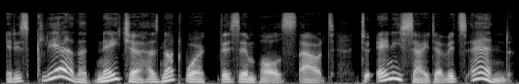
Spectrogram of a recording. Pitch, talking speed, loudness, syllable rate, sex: 150 Hz, 195 wpm, -16 LUFS, 4.9 syllables/s, male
